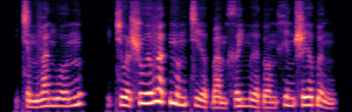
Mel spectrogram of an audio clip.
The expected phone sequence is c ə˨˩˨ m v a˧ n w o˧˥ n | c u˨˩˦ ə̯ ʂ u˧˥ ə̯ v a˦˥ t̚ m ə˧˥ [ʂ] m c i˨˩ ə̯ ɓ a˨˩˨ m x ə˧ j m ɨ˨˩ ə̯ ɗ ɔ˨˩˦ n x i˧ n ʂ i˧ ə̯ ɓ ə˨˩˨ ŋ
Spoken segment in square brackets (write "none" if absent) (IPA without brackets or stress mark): none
